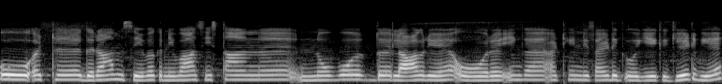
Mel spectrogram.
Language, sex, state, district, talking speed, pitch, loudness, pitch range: Rajasthani, female, Rajasthan, Nagaur, 150 wpm, 210 Hz, -16 LUFS, 200-215 Hz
